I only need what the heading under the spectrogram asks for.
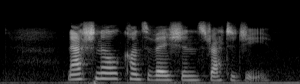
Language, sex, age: English, female, 19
